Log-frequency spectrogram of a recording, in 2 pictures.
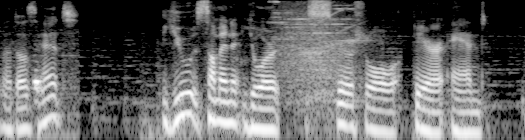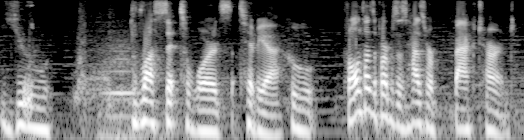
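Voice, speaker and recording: A man narrating a fantasy tabletop game as game master, describing scenes deliberately and with suspense. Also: lowish voice, animated. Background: background music.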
